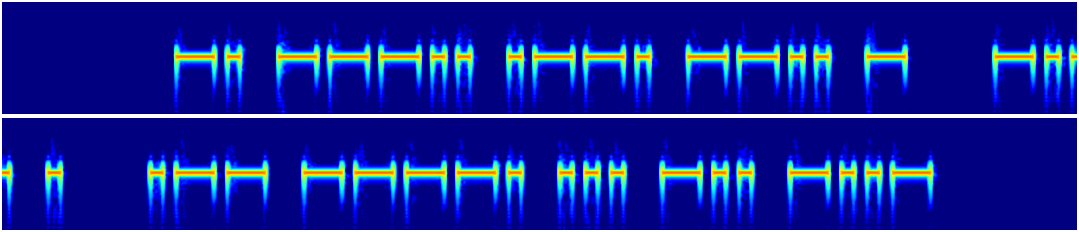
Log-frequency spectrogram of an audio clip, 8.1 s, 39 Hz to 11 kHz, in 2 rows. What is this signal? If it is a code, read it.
Morse code, heard as a keyed tone, about 25 wpm, 700 Hz. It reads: N8PZT DE W9SDX
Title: USA Callsign DE Callsign - 5 Characters - 25wpm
